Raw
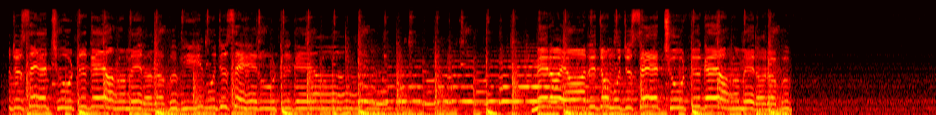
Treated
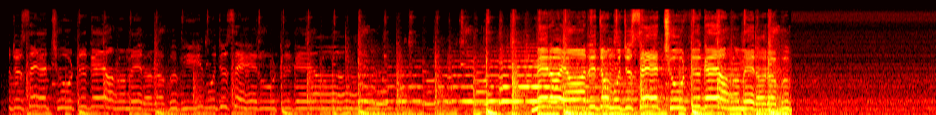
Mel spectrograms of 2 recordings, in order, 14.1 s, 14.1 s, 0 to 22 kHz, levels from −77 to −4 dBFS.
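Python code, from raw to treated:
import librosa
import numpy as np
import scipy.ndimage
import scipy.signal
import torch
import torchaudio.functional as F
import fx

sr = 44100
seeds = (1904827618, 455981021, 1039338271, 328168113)

y = fx.gain(x, sr, db=fx.line((4.27, -4.0), (5.38, 2.5), (6.73, 2.5), (7.23, 11.0)))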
